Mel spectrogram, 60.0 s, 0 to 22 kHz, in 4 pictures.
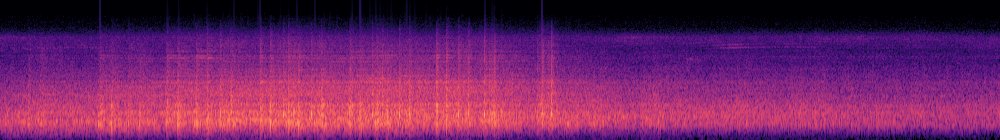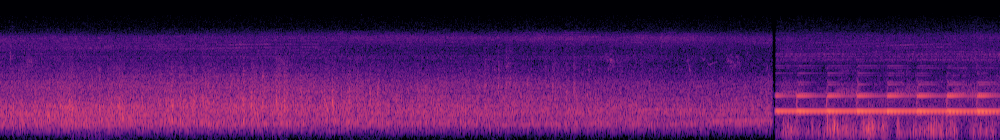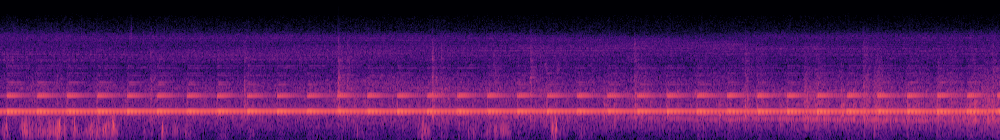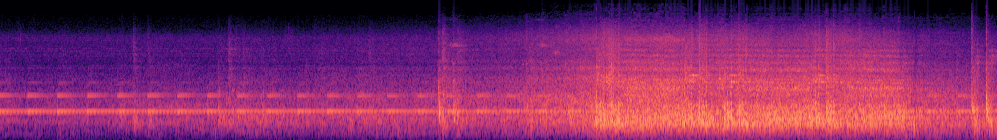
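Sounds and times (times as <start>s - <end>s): approaching train: 0.0s - 59.9s
level crossing warning bell: 26.6s - 59.9s.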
